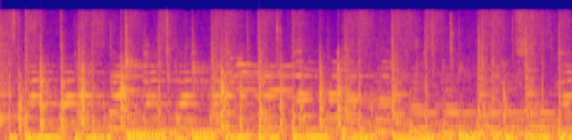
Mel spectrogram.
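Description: Upbeat music with a drum kit, percussion and a repeating bass line keeping a steady dance rhythm.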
